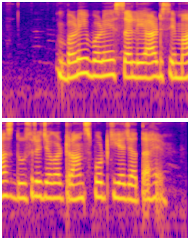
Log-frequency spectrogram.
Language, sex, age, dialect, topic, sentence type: Hindi, female, 18-24, Marwari Dhudhari, agriculture, statement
